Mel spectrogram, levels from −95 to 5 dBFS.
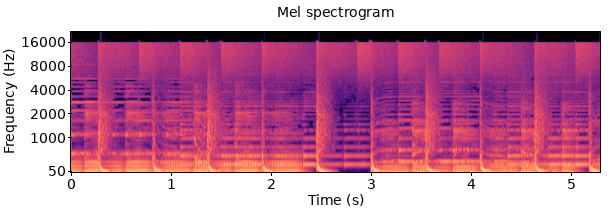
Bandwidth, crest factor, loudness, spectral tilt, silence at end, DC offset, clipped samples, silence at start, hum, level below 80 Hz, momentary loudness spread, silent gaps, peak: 17.5 kHz; 12 dB; -15 LUFS; -5.5 dB/octave; 0 s; 0.4%; under 0.1%; 0 s; none; -16 dBFS; 3 LU; none; 0 dBFS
